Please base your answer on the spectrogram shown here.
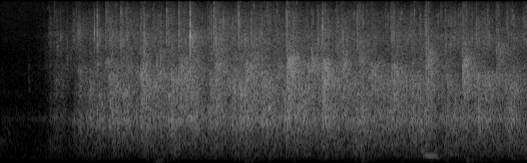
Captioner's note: audience applauds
